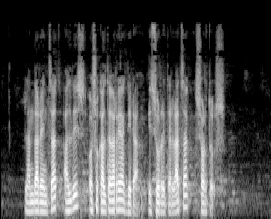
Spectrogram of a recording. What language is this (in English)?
Basque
